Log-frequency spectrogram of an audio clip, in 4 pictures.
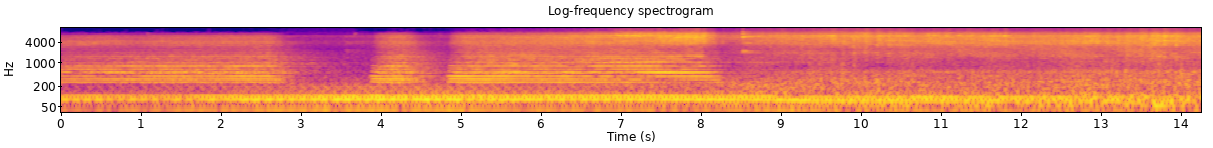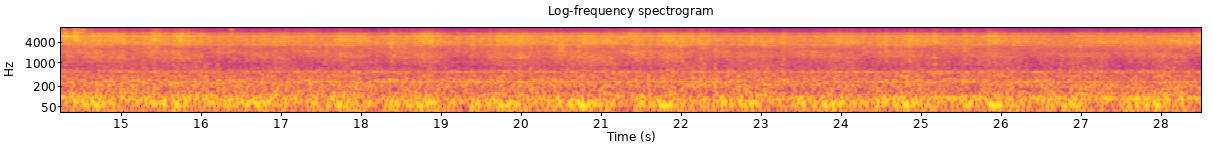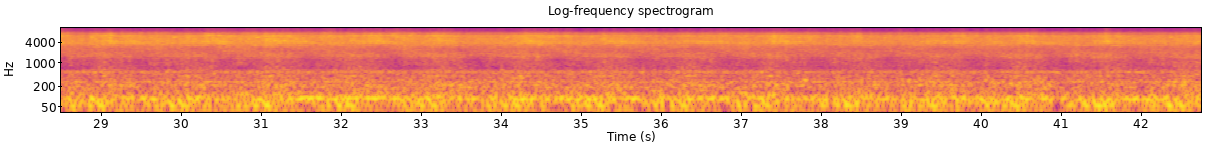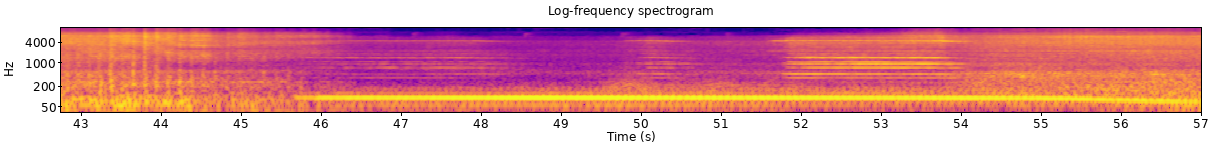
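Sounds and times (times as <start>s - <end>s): locomotive air horn: 0.0s - 3.1s, 3.8s - 8.5s, 45.8s - 48.5s, 49.8s - 50.9s, 51.6s - 54.2s
train wheels clacking over rail joints: 8.5s - 46.2s.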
